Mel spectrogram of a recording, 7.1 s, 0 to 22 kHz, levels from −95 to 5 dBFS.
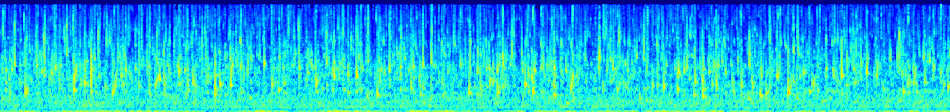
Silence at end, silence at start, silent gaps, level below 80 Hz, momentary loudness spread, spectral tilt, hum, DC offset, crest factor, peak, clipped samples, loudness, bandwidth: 0 s; 0 s; none; -52 dBFS; 3 LU; -1 dB/octave; none; under 0.1%; 28 dB; -8 dBFS; under 0.1%; -34 LUFS; 19 kHz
